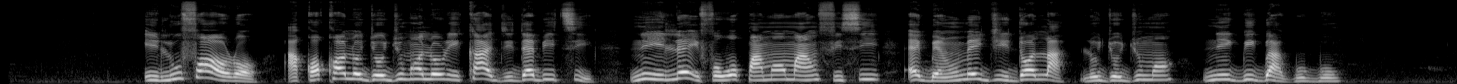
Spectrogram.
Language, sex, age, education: Yoruba, female, 46-60, tertiary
